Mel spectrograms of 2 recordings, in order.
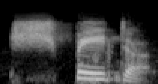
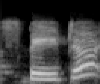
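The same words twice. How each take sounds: First: The word begins with an sh sound. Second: The word begins with a plain s sound. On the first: The speaker calls it right. "it's später" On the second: The speaker calls it wrong. "It's not später"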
